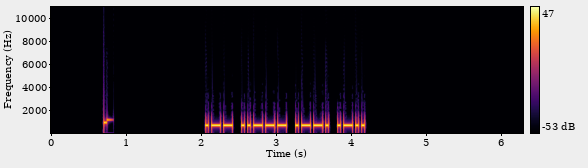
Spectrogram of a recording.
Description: Morse code, heard as a keyed tone, about 30 wpm, 700 Hz. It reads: W2PL
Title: Easy Call Signs - 30wpm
